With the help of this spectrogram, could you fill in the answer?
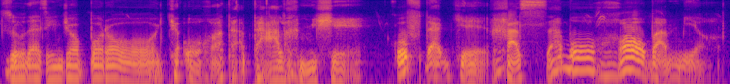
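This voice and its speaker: Woman whispering a boastful storybook snake, husky and low, sleepy menace, whispered role-play. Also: lively intonation, heavily acted. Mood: drowsy menacing. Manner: drowsy, threatening, boastful. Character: smug lazy bullying male snake.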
